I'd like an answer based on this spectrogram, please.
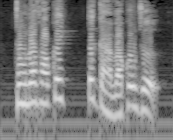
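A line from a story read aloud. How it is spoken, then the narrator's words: Loud shout. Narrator (Vietnamese): hét to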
